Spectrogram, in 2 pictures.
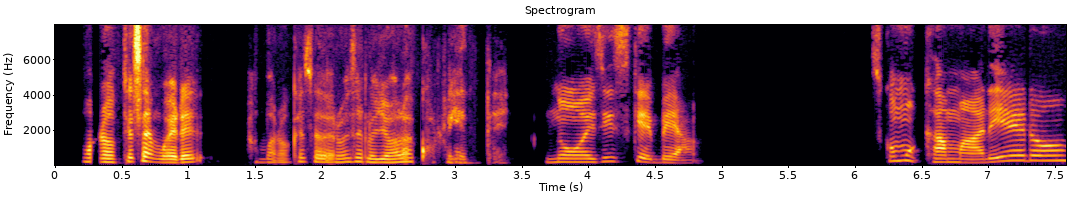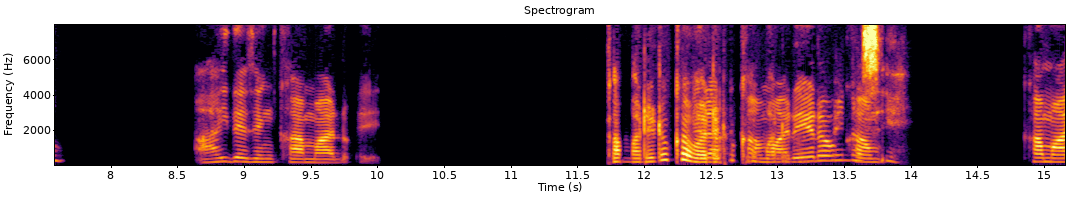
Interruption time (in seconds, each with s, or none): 12.4 s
